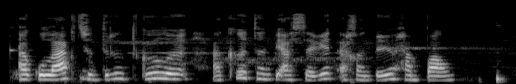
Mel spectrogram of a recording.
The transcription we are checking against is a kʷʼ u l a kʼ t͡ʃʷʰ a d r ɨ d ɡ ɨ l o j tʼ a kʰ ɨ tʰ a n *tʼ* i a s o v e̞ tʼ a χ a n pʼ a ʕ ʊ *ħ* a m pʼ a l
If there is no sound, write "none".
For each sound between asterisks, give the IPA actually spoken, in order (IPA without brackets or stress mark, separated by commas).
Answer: pʼ, ħ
